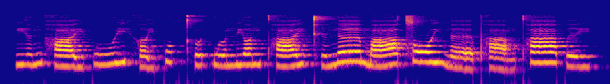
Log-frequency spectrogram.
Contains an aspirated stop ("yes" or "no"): yes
